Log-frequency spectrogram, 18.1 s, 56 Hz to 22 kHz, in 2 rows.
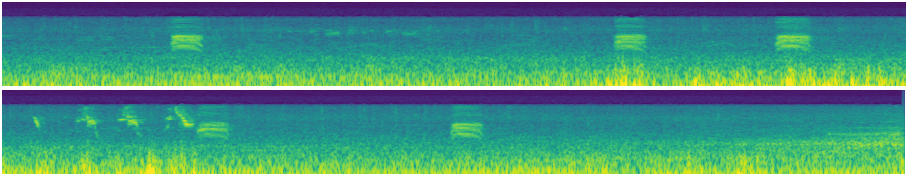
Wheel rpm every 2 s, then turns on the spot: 0, 0, 0, 0, 0, 0, 0, 0, 0.
none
